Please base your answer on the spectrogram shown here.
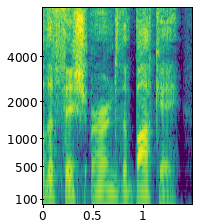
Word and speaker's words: bake: They compared the fish to bake mono, shape-shifting monsters from Japanese mythology, which is how the fish earned the bake, pronounced bake, suffix in its name.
